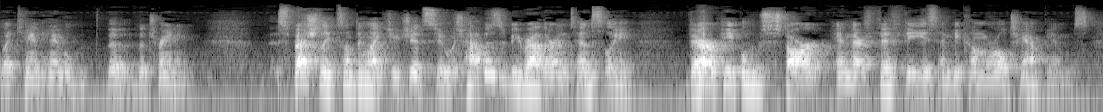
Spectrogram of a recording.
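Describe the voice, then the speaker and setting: A man talking casually about fitness in a rambling way, with many fillers and restarts. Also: medium pitch. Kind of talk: casual monologue. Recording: echoey room.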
